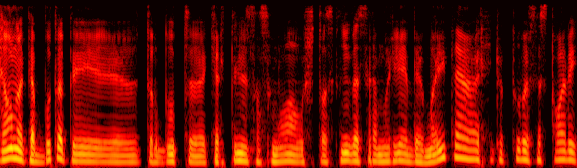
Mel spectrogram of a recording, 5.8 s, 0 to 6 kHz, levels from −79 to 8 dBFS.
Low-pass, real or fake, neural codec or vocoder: 5.4 kHz; fake; codec, 44.1 kHz, 1.7 kbps, Pupu-Codec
